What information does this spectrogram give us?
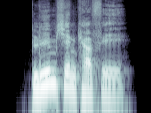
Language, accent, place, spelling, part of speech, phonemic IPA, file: German, Germany, Berlin, Blümchenkaffee, noun, /ˈblyːmçənˌkafe/, De-Blümchenkaffee.ogg
- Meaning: 1. weak coffee 2. wallflower, milksop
